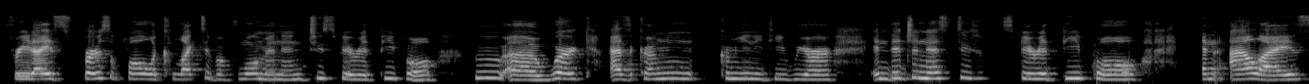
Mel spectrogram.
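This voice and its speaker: Against a quiet background, a woman with a Quebec accent speaks slowly-ish in a high, bright, sharp voice with fairly even intonation. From Quebec, Montreal. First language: French. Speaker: social worker. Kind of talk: conference presentation. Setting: video call. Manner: halting.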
